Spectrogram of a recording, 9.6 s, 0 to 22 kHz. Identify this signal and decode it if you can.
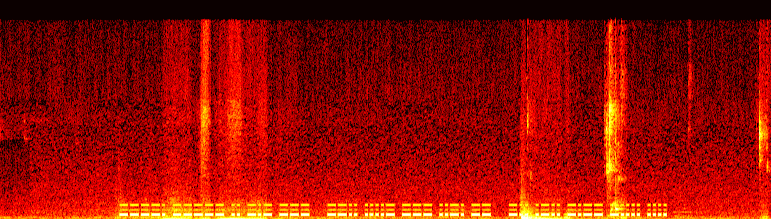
Morse code, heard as a keyed tone, machine-sent, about 36 wpm, 480 Hz, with the noise of a restroom. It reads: 90IKO Z4OFM DLY6H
